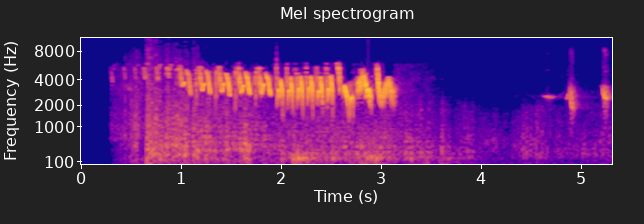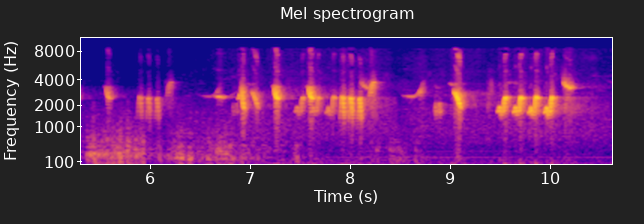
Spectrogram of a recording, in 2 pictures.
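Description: Birds chattering in rapid runs of sharp, high chirps: one long fast trill over the first few seconds, then a string of shorter chirp bursts.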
